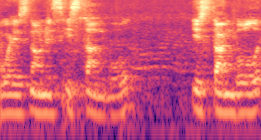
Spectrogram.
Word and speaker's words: Istanbul: Istanbul is a Turkish mispronunciation of Constantinople.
